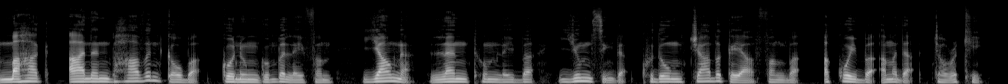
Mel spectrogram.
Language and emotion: Manipuri, neutral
